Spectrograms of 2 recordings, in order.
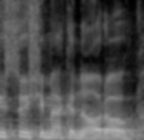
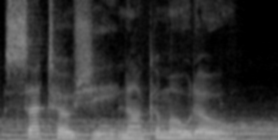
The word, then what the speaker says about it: Satoshi Nakamoto: Are you Satoshi Nakamoto or not? No. Satoshi Nakamoto. Yeah. Are you Sushi Nakamoto? Satoshi Nakamoto.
